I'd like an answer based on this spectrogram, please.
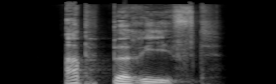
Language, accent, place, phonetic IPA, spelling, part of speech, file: German, Germany, Berlin, [ˈapbəˌʁiːft], abberieft, verb, De-abberieft.ogg
- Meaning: second-person plural dependent preterite of abberufen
